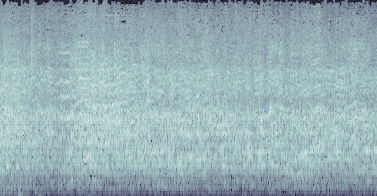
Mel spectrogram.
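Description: Laugh-track sound effect: many people laughing together at a steady level.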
